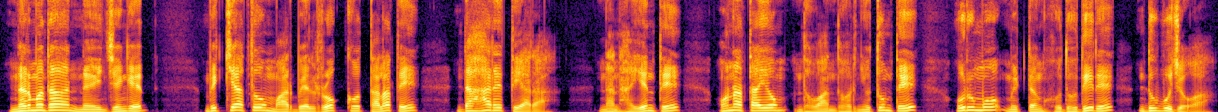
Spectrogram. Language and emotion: Santali, neutral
